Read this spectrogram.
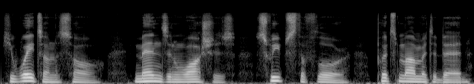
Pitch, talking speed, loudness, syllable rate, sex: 115 Hz, 190 wpm, -19 LUFS, 4.3 syllables/s, male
